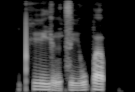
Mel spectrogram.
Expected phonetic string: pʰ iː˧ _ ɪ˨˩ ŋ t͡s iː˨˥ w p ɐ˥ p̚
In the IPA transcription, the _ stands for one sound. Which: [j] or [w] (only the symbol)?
j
